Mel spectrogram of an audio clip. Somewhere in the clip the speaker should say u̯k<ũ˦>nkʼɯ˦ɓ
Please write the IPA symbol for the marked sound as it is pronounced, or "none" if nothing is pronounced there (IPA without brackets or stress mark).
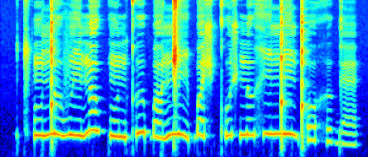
ũ˨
